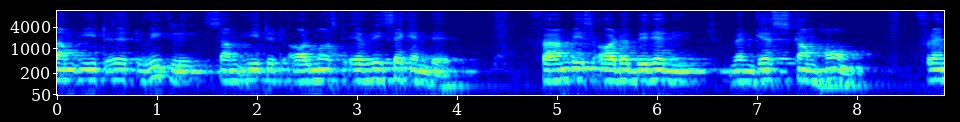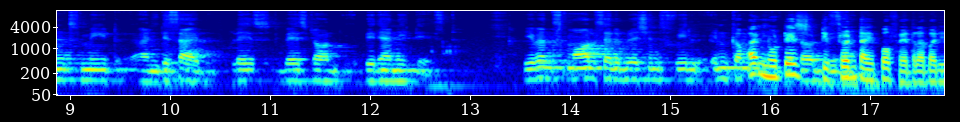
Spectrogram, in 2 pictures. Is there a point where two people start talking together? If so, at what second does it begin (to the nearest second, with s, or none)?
16 s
